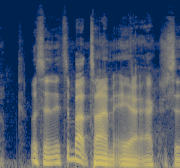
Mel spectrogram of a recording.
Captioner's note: uh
